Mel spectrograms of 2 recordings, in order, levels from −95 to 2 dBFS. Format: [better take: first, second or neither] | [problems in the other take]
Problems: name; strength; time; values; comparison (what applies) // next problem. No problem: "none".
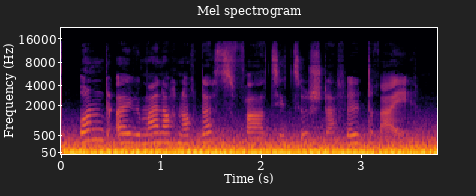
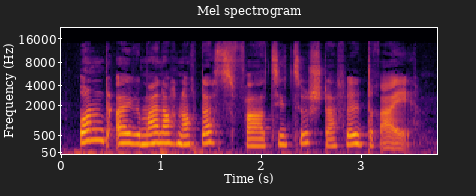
second | low rumble; loud; throughout; 4 dB below the speech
